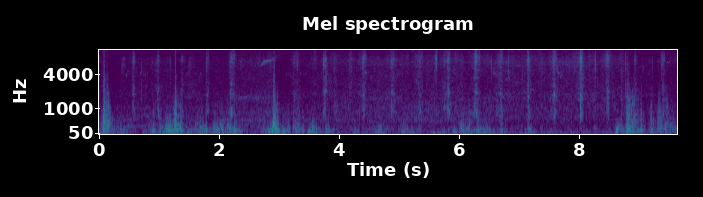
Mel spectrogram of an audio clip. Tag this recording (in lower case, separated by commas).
clip-clop, horse, horse clip-clop, animal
